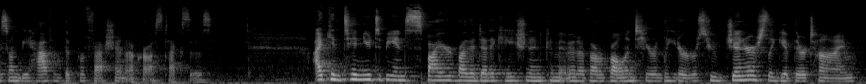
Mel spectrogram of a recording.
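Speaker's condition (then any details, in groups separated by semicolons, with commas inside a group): No condition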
